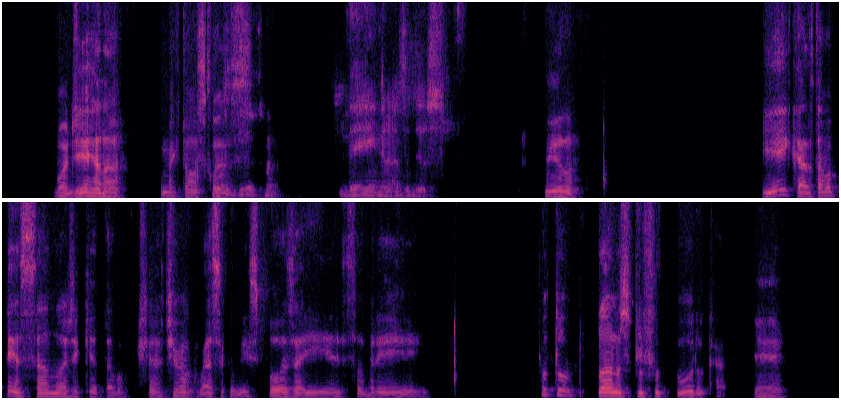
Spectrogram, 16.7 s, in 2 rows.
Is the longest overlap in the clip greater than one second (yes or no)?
no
